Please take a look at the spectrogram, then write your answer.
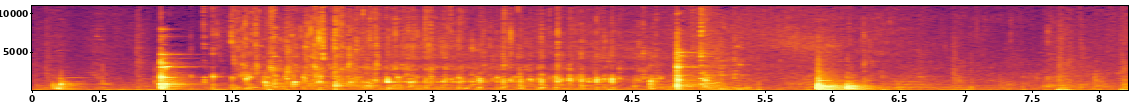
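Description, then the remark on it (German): Water is poured from a nearly empty bottle into glasses, a steady liquid trickle with sharp clinks of glass at the start and midway, with no talking. “Willst du auch ein Wasser? Ja, bitte.”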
